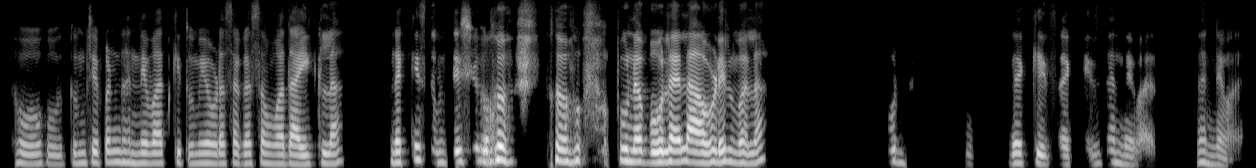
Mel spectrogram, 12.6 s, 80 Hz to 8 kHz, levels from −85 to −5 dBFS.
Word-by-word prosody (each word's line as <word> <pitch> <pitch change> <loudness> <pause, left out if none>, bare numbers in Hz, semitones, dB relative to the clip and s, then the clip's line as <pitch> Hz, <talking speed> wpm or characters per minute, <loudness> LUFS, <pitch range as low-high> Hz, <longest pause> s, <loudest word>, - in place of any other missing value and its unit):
हो, 165 -2 -5
हो. 155 -1 -9
तुमचे 175 +2 -4
पण 190 +1 -4
धन्यवाद 175 -1 -2
की 180 - -4
तुम्ही 170 +1 -5
एवढा 165 -1 -1
सगळा 170 -1 -3
संवाद 165 -2 -2
ऐकला. 160 +2 0 0.5
नक्कीच 190 +5 0
तुमच्याशी 190 +3 -3
हो 200 0 +3 0.4
पुन्हा 200 -2 +5
बोलायला 190 +2 +7
आवडेल 185 +3 +5
मला. 180 +2 -1 1.3
पुन्ह 185 -5 -12 0.8
नक्कीच, 165 -3 -2
नक्कीच. 150 +2 -11
धन्यवाद, 155 -7 -9 0.4
धन्यवाद. 150 -9 -9
175 Hz, 110 wpm, -21 LUFS, 165-190 Hz, 1.3 s, बोलायला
